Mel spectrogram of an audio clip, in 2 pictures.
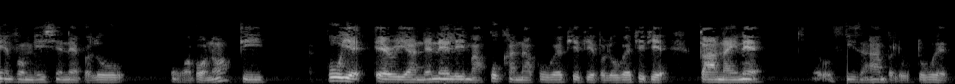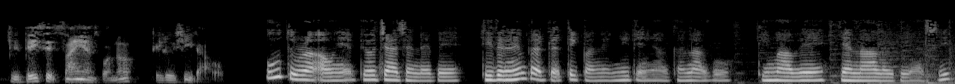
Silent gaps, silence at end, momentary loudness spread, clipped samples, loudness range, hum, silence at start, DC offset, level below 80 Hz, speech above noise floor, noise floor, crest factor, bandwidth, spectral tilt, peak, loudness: none; 0 s; 17 LU; under 0.1%; 8 LU; none; 0 s; under 0.1%; -56 dBFS; 43 dB; -67 dBFS; 18 dB; 8.4 kHz; -6 dB/octave; -6 dBFS; -23 LUFS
